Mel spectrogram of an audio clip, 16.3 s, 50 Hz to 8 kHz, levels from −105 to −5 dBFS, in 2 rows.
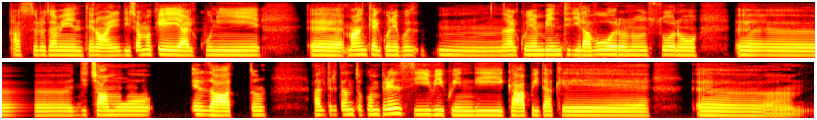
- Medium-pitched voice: Yes, medium, 175 Hz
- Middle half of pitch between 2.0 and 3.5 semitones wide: No, narrow, 1.5 semitones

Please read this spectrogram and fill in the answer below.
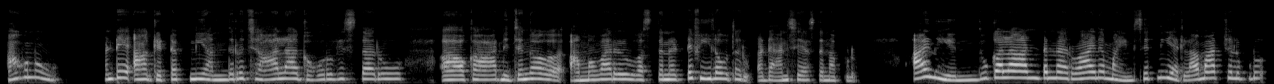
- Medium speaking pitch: No, high, 240 Hz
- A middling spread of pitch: Yes, average, 4.4 semitones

